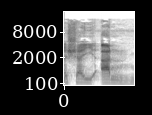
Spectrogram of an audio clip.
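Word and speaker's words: شيئا: Sehingga kita baca syai'a. Nah, dipanjangkan 2 harokat, syai'a. Jangan dibaca syai'an, jangan. Tapi dibaca syai'a, seperti itu.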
